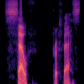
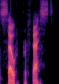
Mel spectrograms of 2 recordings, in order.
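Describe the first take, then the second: First: Self-professed drawn out very slowly, every syllable weighted; stressed self-professed. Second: Said in the usual way. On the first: Shown as a demonstration. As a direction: lean hard on self-professed, slow and pointed. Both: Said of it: "emphasis on the second one".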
